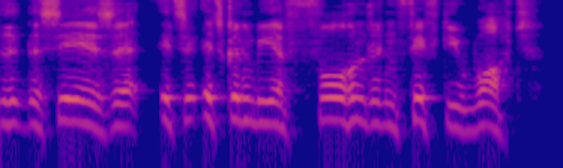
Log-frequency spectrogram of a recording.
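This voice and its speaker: A man's dark, mellow voice in a northern English accent at a moderate pace, on a very clean recording with a silent background. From northern England. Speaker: podcast host. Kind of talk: casual chat. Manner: animated.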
